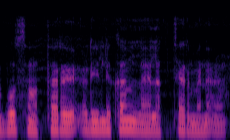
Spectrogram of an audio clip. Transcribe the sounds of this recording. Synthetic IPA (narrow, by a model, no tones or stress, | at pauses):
bɔsãt̪ʰaɾɛʔəɽiləkanlajlak̚t͡ʃaɾmɛnaʔa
